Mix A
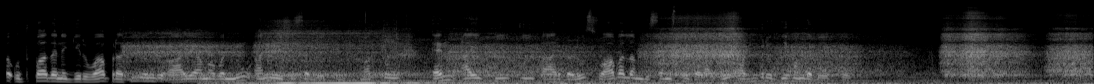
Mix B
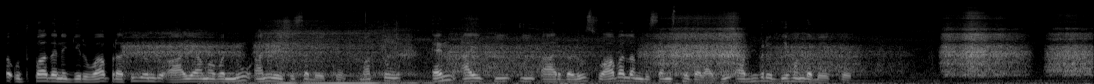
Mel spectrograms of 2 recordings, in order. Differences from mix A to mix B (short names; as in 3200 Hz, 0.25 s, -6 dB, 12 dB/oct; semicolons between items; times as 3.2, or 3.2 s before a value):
first sound: add HPF 630 Hz 12 dB/oct; second sound: add tilt shelf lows -9.5 dB, about 1400 Hz; reverb: off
